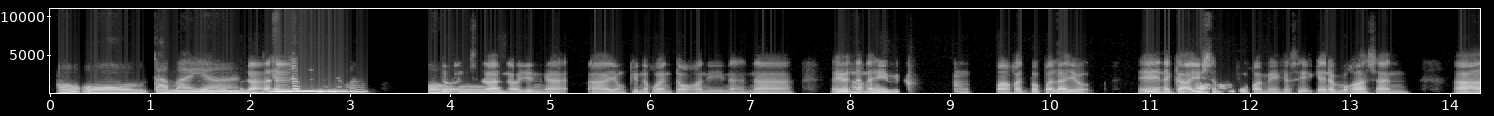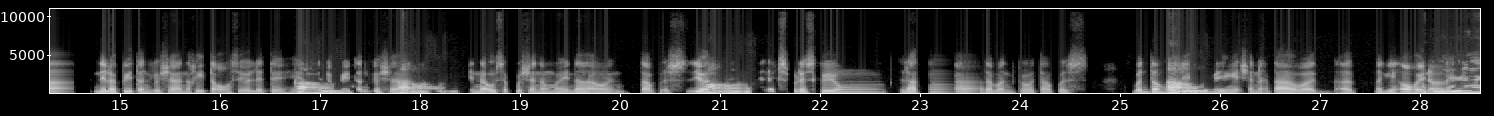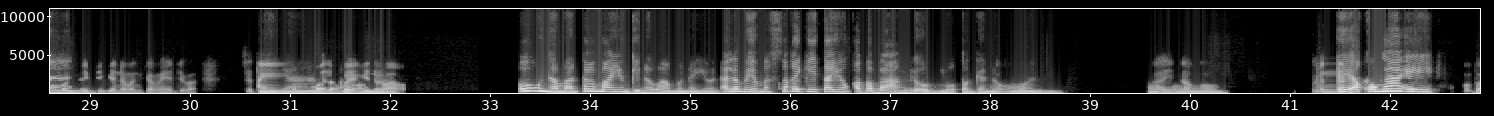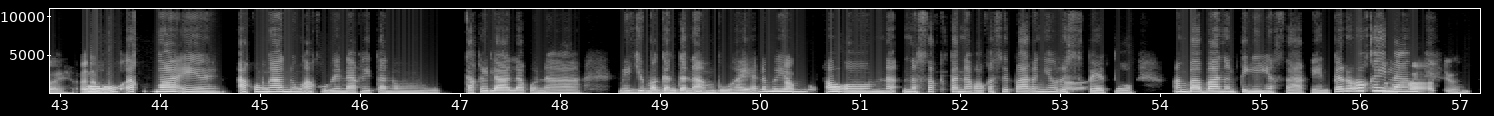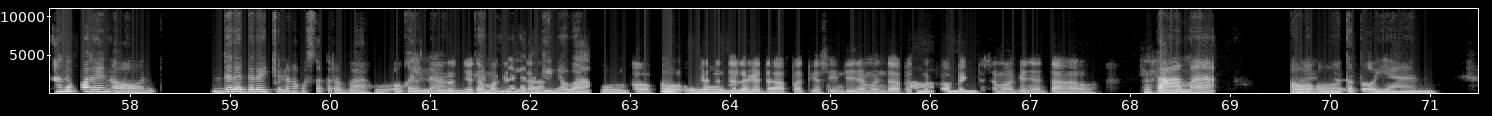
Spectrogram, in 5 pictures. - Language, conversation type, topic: Filipino, unstructured, Ano ang papel ng respeto sa pakikitungo mo sa ibang tao?
- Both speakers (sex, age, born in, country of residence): female, 45-49, Philippines, Philippines; male, 18-19, Philippines, Philippines
- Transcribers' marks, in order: distorted speech; other background noise; mechanical hum; wind; unintelligible speech; tapping; unintelligible speech; chuckle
